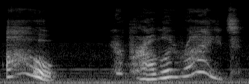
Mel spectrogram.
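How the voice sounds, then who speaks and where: A woman's voice: very high voice, very animated, slow pace, faint music behind, voice pushed up, exaggerated voice. A woman voicing a curious, affectionate female pet cat in a storybook, eager and full of wonder. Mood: excited. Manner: wondering, eager questions and soft musing.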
